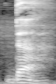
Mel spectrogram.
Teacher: makharijul hurufnya berada di ujung lidah bertemu dengan pangkal gigi seri bagian atas. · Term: huruf dal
